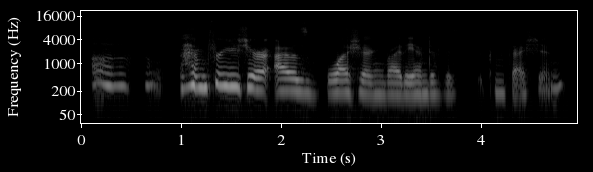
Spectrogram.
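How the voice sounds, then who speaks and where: A woman voice acting a giddy, flustered young villainess who rambles and gossips to her best friend in a conversational audio roleplay. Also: a little high. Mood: bashful, flustered. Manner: gossipy, rambling, animated storytelling with giggles.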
